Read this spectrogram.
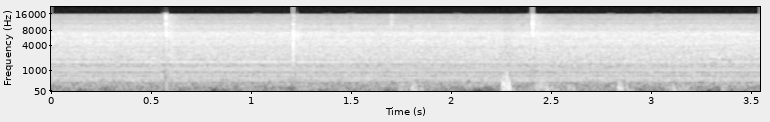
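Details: IGBT inverter welding machine after PCB repair, safety bulb on AC input, output at minimum current of about 10–20 A: steady hiss with electrode crackling pops over an even hum; stable arc, welding normally.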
